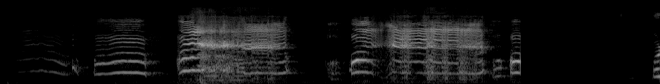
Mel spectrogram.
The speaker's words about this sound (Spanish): Un día, Angelito Terremoto tuvo una hermanita, pero cada vez que él se acercaba o simplemente estaba cerca, la niña lloraba.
